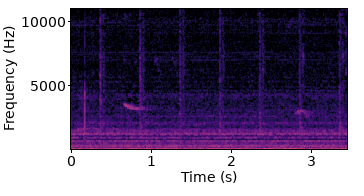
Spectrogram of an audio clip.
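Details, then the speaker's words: Chinese diesel heater (eBay) in a van, mic at the exhaust, Chinese exhaust not used: soft, steady low rumble with a faint regular tick, nothing harsh or tinny; exhaust quiet and healthy. "which I find when you're in the cabin just tear it muffled muffled and then the exhaust oh that okay and that's the exhaust just there"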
